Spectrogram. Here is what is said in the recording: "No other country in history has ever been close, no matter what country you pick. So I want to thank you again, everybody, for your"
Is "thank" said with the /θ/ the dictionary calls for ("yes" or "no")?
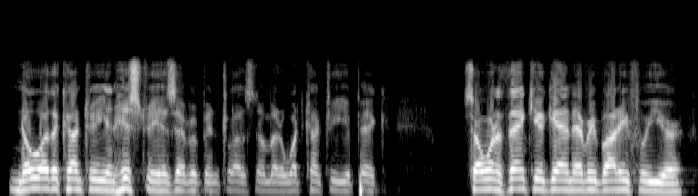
yes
